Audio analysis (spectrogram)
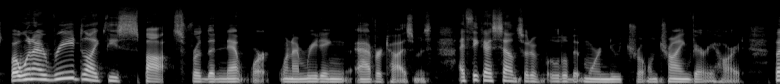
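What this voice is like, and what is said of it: Slight New York accent. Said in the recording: “do you think I have an accent? ... A little bit. ... a little New York-y? ... Absolutely. ... I'm a lifelong New Yorker”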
